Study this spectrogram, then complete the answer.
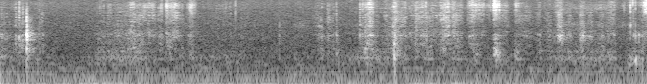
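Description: A pen scratches repeatedly across scrap paper in short, quick strokes to get the ink flowing again, sounding faint and close over a low steady hum.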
